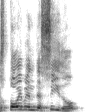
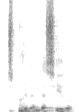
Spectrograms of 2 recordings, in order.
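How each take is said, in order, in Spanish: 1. Se dice con un tono alegre y positivo. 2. Se dice con un tono triste y decaído. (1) "te están hablando de algo bueno" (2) "con una tristeza en su alma"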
